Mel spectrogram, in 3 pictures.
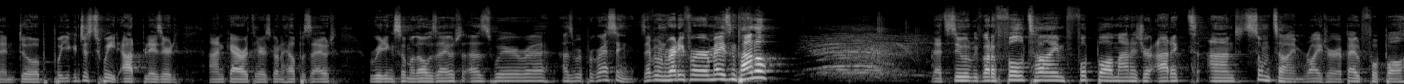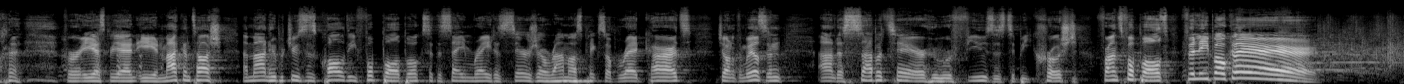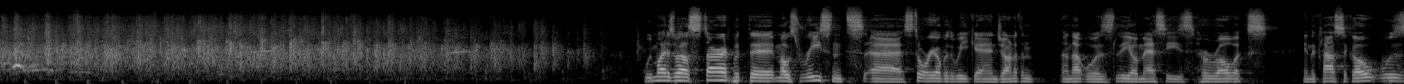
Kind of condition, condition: setting, live audience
